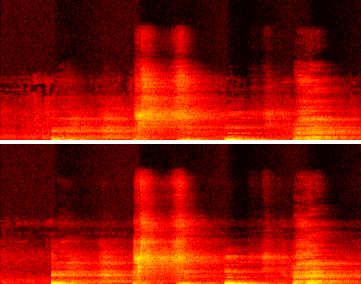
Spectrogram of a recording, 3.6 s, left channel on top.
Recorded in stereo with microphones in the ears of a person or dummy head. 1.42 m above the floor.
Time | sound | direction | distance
0.5 | crying | 70° right (ahead or behind) | 0.6 m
